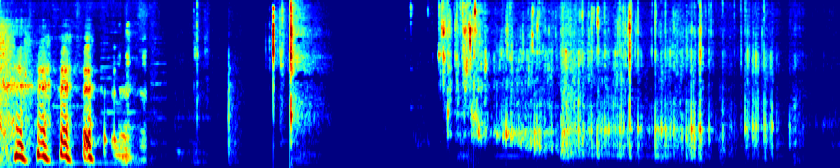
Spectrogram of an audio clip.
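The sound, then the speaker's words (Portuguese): A short burst of laughter gives way to a few light clicks and clinks, then water pours and splashes steadily for a few seconds, followed by quiet sipping sounds as someone drinks the water. “Então, Ai, eu acho que eu preciso beber água.”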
